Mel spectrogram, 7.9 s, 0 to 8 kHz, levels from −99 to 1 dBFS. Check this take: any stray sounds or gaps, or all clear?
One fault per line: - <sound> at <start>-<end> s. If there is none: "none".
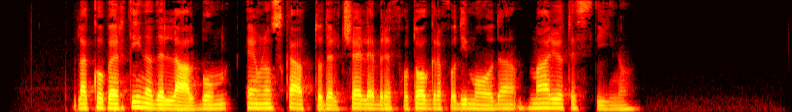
none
